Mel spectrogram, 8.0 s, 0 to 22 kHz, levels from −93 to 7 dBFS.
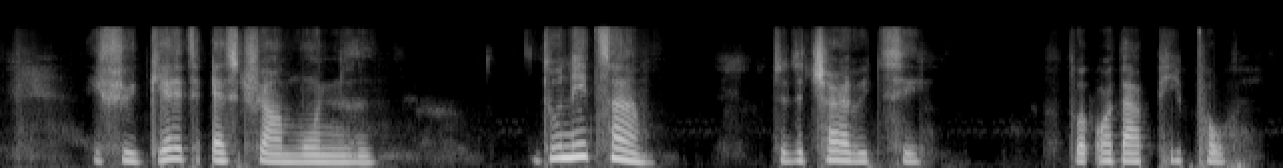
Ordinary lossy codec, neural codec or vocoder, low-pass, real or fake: none; codec, 16 kHz in and 24 kHz out, 0.8 kbps, FocalCodec, streaming, 65536 codes; 10.8 kHz; fake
